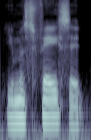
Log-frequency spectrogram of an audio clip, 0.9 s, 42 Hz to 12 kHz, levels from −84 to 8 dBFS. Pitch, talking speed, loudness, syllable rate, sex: 100 Hz, 265 wpm, -18 LUFS, 5.1 syllables/s, male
